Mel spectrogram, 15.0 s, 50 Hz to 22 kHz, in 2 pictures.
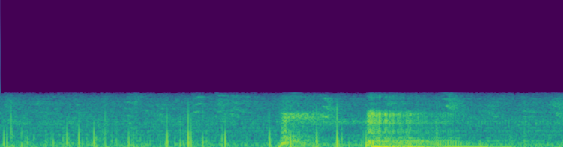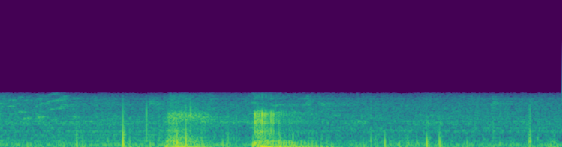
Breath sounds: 3.64-4.78 s: inhalation
3.64-4.78 s: crackles
4.82-6.30 s: exhalation
4.82-6.30 s: crackles
9.64-10.78 s: inhalation
9.64-10.78 s: crackles
10.83-12.18 s: exhalation
10.83-12.18 s: crackles

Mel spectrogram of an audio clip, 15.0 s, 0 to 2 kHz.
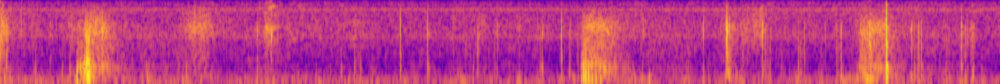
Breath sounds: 0.93-2.03 s: inhalation
1.10-1.37 s: rhonchi
8.64-9.63 s: inhalation
8.66-9.12 s: rhonchi
12.88-13.96 s: inhalation

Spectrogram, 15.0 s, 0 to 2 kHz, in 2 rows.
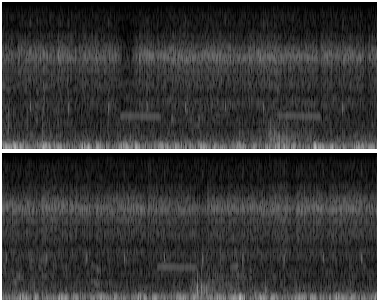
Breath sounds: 5.27-6.28 s: inhalation
5.27-6.28 s: crackles
11.38-12.40 s: inhalation
11.38-12.40 s: crackles

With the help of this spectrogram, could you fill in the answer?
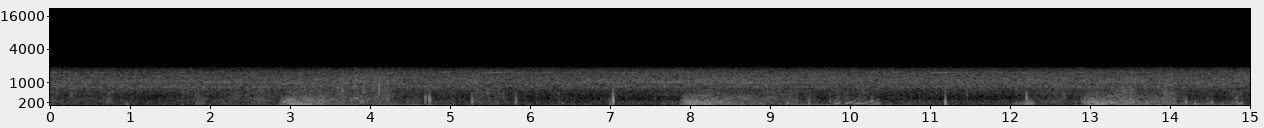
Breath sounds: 2.76-3.68 s: rhonchi
2.79-3.70 s: inhalation
3.72-5.10 s: exhalation
7.87-8.79 s: inhalation
7.87-8.79 s: rhonchi
8.79-10.61 s: exhalation
9.77-10.43 s: wheeze
12.91-13.65 s: inhalation
12.91-13.65 s: rhonchi

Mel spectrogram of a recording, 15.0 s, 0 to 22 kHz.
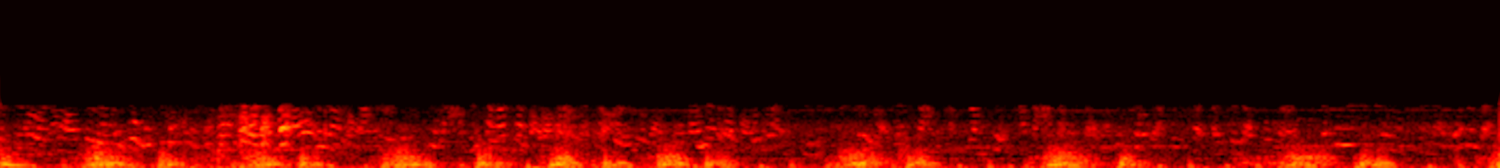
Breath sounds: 0.81-1.36 s: inhalation
1.57-1.98 s: exhalation
2.43-2.91 s: inhalation
3.02-3.32 s: exhalation
3.75-4.40 s: inhalation
4.71-5.18 s: exhalation
5.42-5.96 s: inhalation
6.01-6.40 s: exhalation
6.55-6.97 s: inhalation
7.08-7.40 s: exhalation
8.41-9.01 s: inhalation
9.14-9.59 s: exhalation
10.47-11.12 s: inhalation
11.20-11.63 s: exhalation
12.93-13.49 s: inhalation
13.62-14.07 s: exhalation

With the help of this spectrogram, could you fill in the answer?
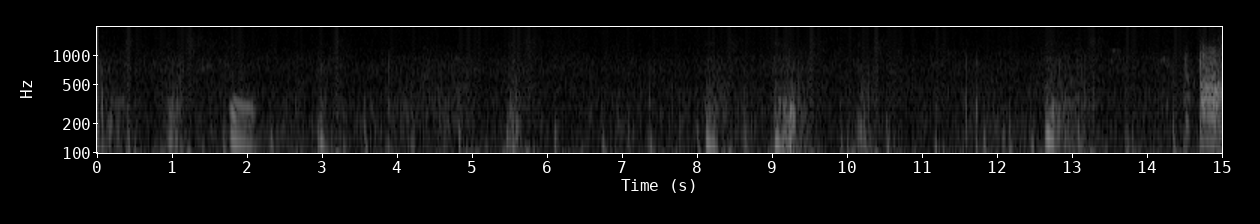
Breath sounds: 1.68-2.17 s: wheeze
2.86-3.11 s: wheeze
8.12-8.37 s: wheeze
12.61-12.86 s: wheeze
14.72-15.00 s: wheeze

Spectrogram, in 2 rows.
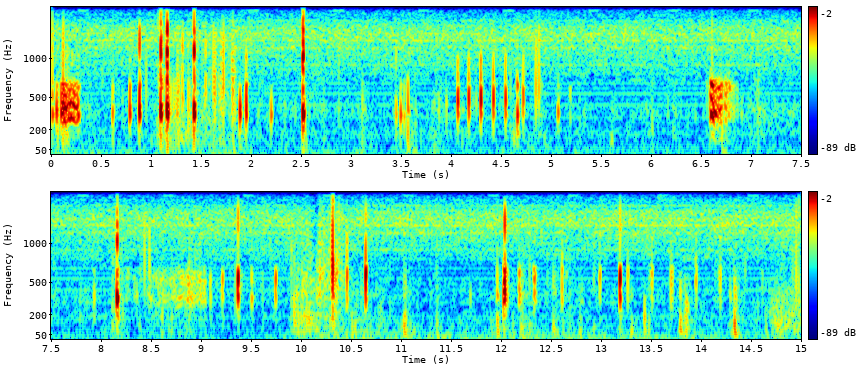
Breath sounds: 9.80-11.38 s: inhalation

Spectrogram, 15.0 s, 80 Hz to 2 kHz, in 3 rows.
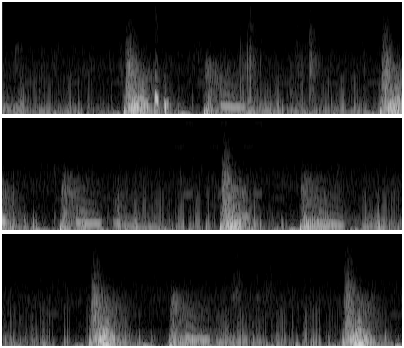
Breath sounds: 1.42-2.28 s: inhalation
1.89-2.12 s: wheeze
2.47-3.51 s: exhalation
2.70-3.05 s: wheeze
4.65-5.50 s: inhalation
4.70-5.07 s: wheeze
5.89-6.24 s: wheeze
6.37-7.06 s: wheeze
7.68-8.41 s: inhalation
7.70-8.11 s: wheeze
8.70-9.29 s: rhonchi
8.70-9.40 s: exhalation
11.10-11.82 s: inhalation
12.05-12.59 s: rhonchi
12.07-13.37 s: exhalation
14.26-14.85 s: inhalation

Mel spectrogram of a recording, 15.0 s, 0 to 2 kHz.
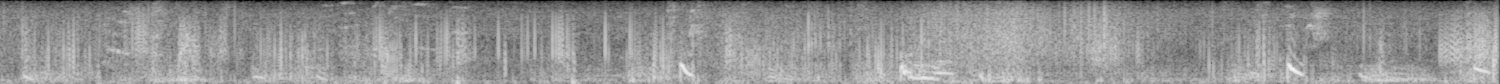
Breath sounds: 6.77-7.04 s: wheeze
8.99-9.71 s: wheeze
12.90-13.21 s: wheeze
14.78-15.00 s: wheeze

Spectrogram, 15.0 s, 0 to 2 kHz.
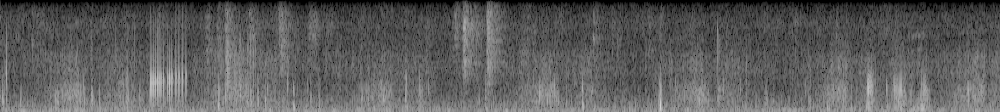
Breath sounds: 0.68-1.41 s: inhalation
3.21-3.93 s: inhalation
5.33-6.05 s: inhalation
7.74-8.46 s: inhalation
10.00-10.72 s: inhalation
12.22-12.94 s: inhalation

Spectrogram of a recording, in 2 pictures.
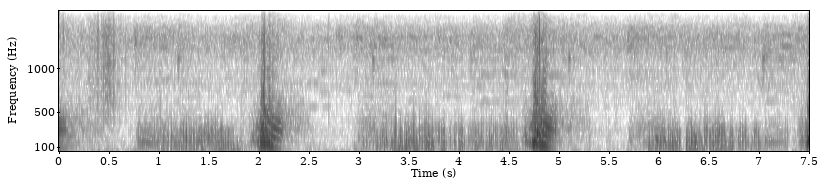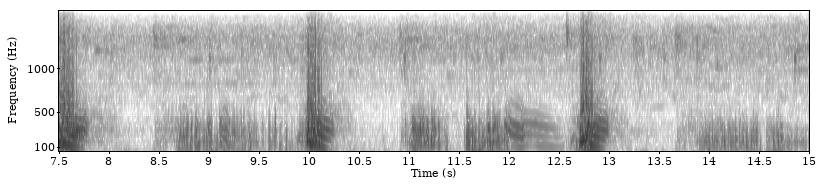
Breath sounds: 0.68-1.77 s: exhalation
0.68-1.77 s: crackles
1.86-2.36 s: inhalation
1.86-2.36 s: wheeze
2.96-4.57 s: exhalation
2.96-4.57 s: crackles
4.59-5.10 s: inhalation
4.59-5.10 s: wheeze
5.69-7.31 s: exhalation
5.69-7.31 s: crackles
7.42-7.92 s: inhalation
7.42-7.92 s: wheeze
8.50-9.89 s: exhalation
8.50-9.89 s: crackles
9.89-10.54 s: inhalation
9.89-10.54 s: wheeze
10.95-12.33 s: exhalation
10.95-12.33 s: crackles
11.92-12.57 s: wheeze
12.60-13.25 s: inhalation
12.60-13.25 s: wheeze
13.70-15.00 s: exhalation
13.70-15.00 s: crackles

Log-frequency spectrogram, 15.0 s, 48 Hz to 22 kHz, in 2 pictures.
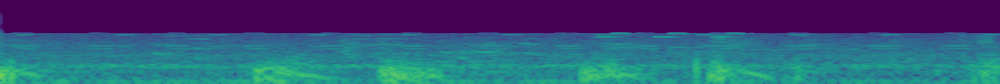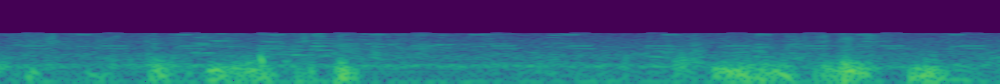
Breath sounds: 1.81-2.74 s: inhalation
2.75-3.85 s: exhalation
4.27-5.14 s: inhalation
5.16-6.22 s: exhalation
5.44-5.81 s: wheeze

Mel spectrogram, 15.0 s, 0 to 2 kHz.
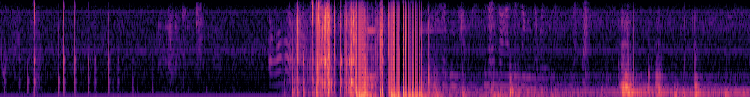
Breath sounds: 12.42-13.11 s: inhalation
13.16-13.84 s: exhalation

